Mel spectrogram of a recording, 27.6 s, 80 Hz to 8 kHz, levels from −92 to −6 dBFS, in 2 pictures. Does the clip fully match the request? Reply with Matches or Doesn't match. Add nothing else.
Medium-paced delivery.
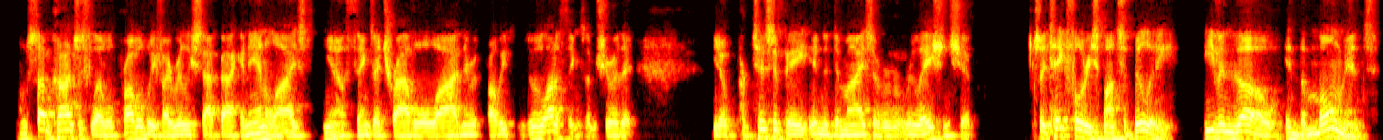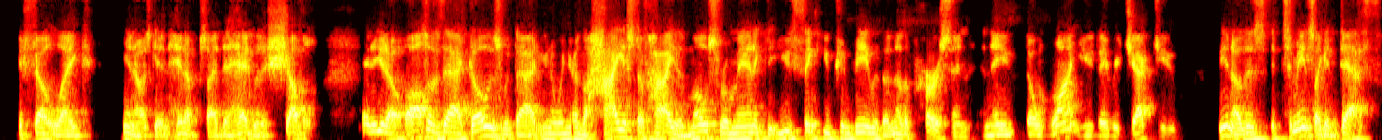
Doesn't match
